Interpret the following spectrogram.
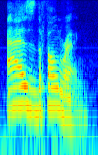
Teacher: As, you pronounce it with a voiced Z.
